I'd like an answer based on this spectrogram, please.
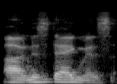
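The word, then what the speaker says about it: nystagmus: nistagmus nagmus thank you thank you nistagmus Um, so fantastic.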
